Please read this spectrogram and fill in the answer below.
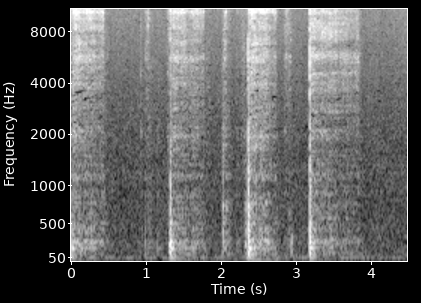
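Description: Hand embroidery: a needle pierces the taut fabric in an embroidery hoop with a sharp tick, followed each time by the short rasp of embroidery floss being drawn through. This happens four times.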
